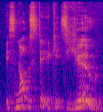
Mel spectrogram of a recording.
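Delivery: put-on loud, knowing old man; sly husband. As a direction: say it with a smug edge. Husband taunts wife.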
